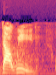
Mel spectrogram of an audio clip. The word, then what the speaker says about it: Dawid: David's name in Hebrew is three letters. It's a D, a W, and a D. You pronounce it Dawid.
